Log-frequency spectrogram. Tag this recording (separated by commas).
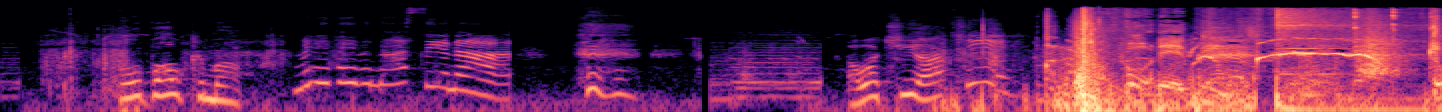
Speech, Music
